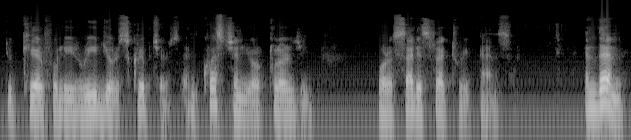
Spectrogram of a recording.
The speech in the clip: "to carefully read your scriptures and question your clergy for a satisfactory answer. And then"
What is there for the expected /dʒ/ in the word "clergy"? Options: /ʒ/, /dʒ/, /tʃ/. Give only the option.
/dʒ/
